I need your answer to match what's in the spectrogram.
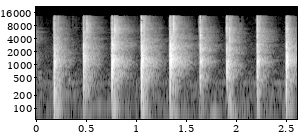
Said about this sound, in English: Whoever's clapping gets a point taken. I don't want to hear that.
